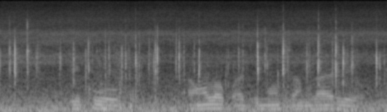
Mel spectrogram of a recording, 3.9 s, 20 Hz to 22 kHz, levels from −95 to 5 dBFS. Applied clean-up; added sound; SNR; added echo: none; Fire; -3 dB; none.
